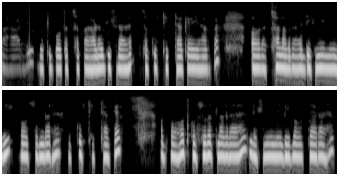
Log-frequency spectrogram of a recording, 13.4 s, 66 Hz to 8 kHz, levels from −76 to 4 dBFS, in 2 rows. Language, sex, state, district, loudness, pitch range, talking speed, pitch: Hindi, female, Bihar, Purnia, -19 LUFS, 180-195 Hz, 200 wpm, 185 Hz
